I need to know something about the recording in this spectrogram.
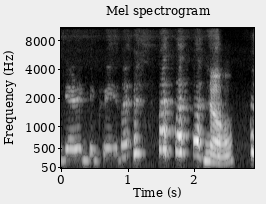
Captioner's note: laughter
